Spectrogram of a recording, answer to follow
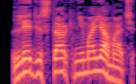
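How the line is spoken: Sharp reminder. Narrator (Russian): резко напомнил ему Джон

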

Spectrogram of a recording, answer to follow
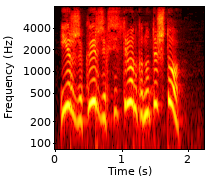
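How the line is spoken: Frightened babbling. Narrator (Russian): испуганно лепетал Грег

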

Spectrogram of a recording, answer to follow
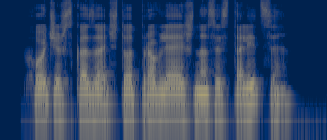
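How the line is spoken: Forced casual calm. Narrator (Russian): небрежно уточнил, стараясь, чтобы голос звучал спокойно и дружелюбно

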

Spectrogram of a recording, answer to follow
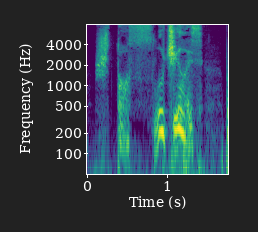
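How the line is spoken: Hiss. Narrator (Russian): прошипел Роберт, скорчившийся рядом с Люком меж остовов деревьев, пока над ними свистели снаряды

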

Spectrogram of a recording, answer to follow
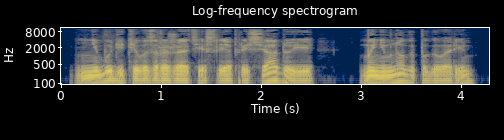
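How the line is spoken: Soft, gentle. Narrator (Russian): Доктор мягко сказал

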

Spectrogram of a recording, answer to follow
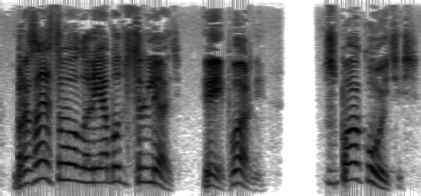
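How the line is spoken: Loud yell. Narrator (Russian): Заорал в ответ, чтобы оба хорошо слышали

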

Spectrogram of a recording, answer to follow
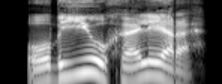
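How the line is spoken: Shout through clenched teeth. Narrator (Russian): Сквозь зубы прокричал мужик

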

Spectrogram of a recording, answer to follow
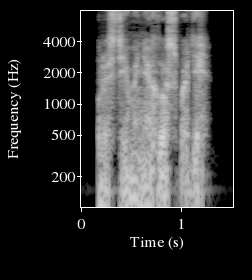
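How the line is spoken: Mouthed whisper. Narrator (Russian): прошептал одними губами

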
